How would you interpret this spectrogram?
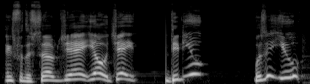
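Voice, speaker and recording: A man's voice: very high-pitched, normal speed, no room sound, faint music behind. A young man whose first language is Spanish, chatting casually and playfully with his live-stream chat. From Latin America. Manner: animated, playful, teasing with chat.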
